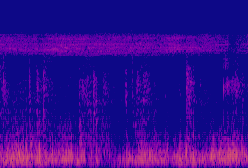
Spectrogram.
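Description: Footsteps on a path, a few irregular knocks over a steady low rumble.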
